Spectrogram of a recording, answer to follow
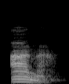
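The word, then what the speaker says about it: ἀνά: Ana. Así se pronuncia.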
